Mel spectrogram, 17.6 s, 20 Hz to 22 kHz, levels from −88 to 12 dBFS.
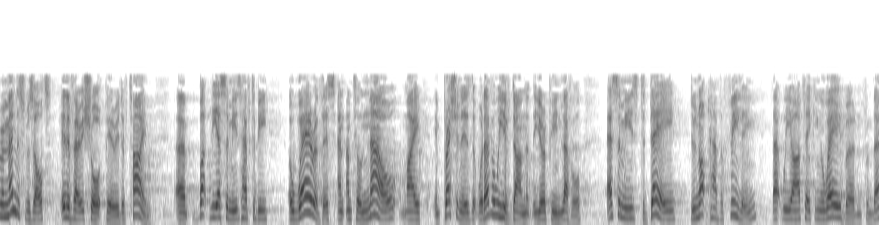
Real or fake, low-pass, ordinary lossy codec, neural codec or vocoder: fake; 5.4 kHz; none; codec, 16 kHz, 8 kbps, FreqCodec, larger model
